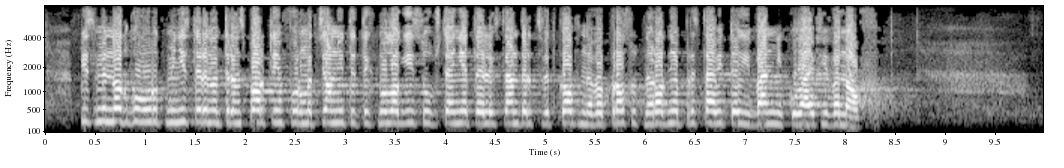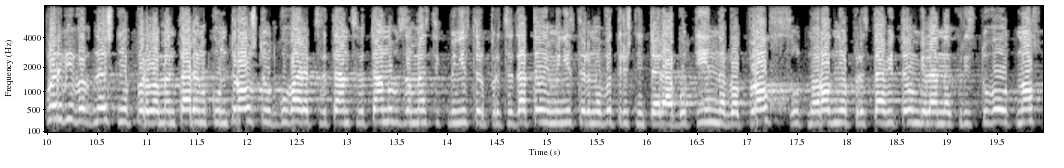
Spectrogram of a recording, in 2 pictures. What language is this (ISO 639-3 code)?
bul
